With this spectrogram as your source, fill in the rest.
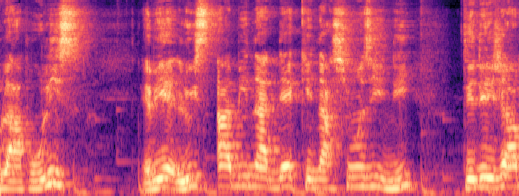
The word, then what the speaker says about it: Abinader: même ni te bay, gen moun ki di Abinader, m ka comprendre, mais R là c'est comme elle li prononcer en espagnol. Ça veut nous dire Luis Abinader.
